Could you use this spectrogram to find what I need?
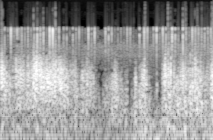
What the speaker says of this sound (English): Pretty windy. It's pretty windy.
